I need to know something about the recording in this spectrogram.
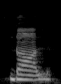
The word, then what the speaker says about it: डॉल: जैसे कि देखिए डा है और डा के ऊपर ये अर्धचंद है, तो इसका उच्चारण कैसा हुआ? अ डॉल। ठीक, ये जो डॉल के साथ अ का उच्चारण हो रहा है यही साउंड ये अर्धचंद हमें दे रहा है।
